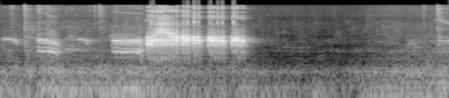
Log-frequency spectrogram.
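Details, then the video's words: Female white-crested laughingthrush, caged and described as gacor, singing persistently: a few softer varied notes, then a loud, fast, harsh chattering burst of about one second before the sound stops abruptly into silence. "Poksay jambul putih betina gacor"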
